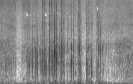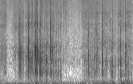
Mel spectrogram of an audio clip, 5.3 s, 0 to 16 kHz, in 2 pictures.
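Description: A small rectangular zippered nail clipper case, covered in grey herringbone tweed fabric over a firm hollow shell, is held in both hands and scratched and rubbed with fingertips and nails. It makes dense, crackly scratching and rustling with sharp, brief clicks concentrated in the mid range around 1–2 kHz. Brief quieter gaps come near 0.4, 2.8 and 4.1 seconds.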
